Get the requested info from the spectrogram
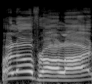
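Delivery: silly, goofy, high-pitched put-on voice. Speaker says the word Fraulein the way the speaker always wants to: goofy put-on voice. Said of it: "I always want to say it in that voice".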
